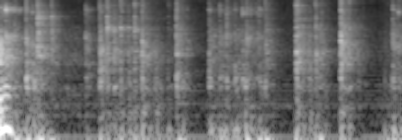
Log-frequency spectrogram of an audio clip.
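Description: Computer keyboard typing in several short runs of keystrokes with brief pauses between them.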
